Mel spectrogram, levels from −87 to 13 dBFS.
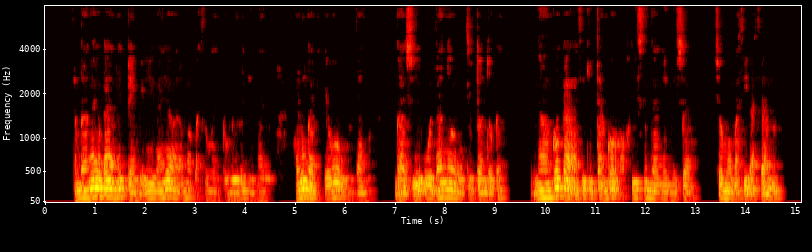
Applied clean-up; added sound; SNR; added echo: none; none; none; reverberation time 0.2 s.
